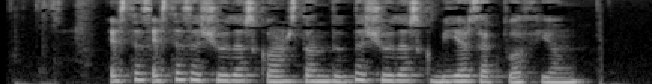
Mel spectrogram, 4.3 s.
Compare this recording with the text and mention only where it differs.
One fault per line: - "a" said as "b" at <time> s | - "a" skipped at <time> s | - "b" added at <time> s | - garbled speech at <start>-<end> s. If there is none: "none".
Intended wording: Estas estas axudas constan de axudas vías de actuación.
none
